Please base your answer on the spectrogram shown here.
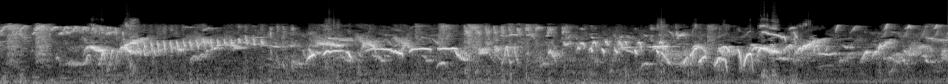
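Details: White-rumped shama (murai batu) of Medan and Java type, a first-place bird-contest winner, singing a rich, unbroken stream of varied whistles, trills and rapid chattering phrases, with sweeping notes rising and falling throughout, no pauses.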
